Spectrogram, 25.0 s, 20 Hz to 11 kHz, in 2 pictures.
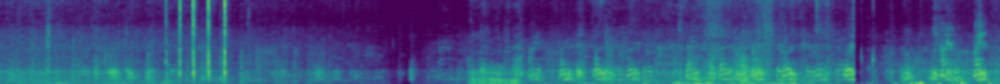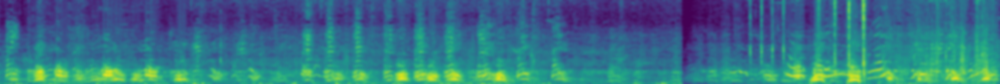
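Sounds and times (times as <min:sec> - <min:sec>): dogs barking and yelping: 0:00.1 - 0:25.0
sharp clicks: 0:02.1 - 0:02.9
dogs whimpering: 0:21.0 - 0:25.0.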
